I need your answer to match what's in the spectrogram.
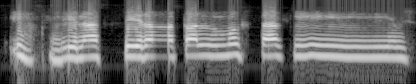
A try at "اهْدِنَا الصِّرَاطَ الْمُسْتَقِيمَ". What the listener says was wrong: সদ হচ্ছে হুরুফে মুস্তাআলিয়া, র এর উপরে জাবার থাকার কারণে র পুরো হবে, ত হুরুফে মুস্তাআলিয়া, আর কফ হুরুফে মুস্তাআলিয়া, আর শেষে মাদ্দে আরিজ ওয়াকফি। ইহদিনাস সিরাতাল, তাল হবে না।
